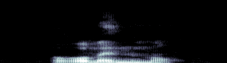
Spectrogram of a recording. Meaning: In a Roman manner
- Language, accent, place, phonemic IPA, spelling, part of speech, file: French, France, Lyon, /ʁɔ.mɛn.mɑ̃/, romainement, adverb, LL-Q150 (fra)-romainement.wav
